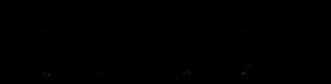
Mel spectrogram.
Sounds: Sniff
